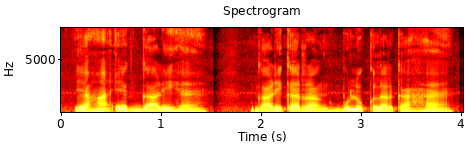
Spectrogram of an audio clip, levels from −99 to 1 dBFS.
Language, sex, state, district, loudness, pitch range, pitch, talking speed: Hindi, male, Jharkhand, Palamu, -14 LUFS, 125-140 Hz, 135 Hz, 165 wpm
